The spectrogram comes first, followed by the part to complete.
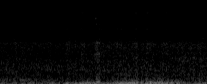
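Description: Faint rustle of tobacco leaves being handled and broken off the stalk by hand, with a few soft crackles in the middle, over quiet field ambience.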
